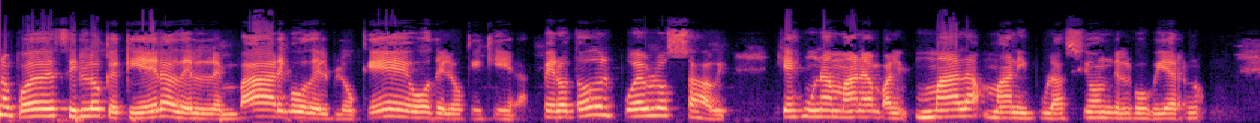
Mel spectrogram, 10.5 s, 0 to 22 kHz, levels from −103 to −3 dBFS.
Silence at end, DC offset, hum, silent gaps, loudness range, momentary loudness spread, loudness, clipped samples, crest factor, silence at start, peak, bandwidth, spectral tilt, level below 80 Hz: 0 s; under 0.1%; none; none; 3 LU; 9 LU; -16 LUFS; under 0.1%; 14 dB; 0 s; -2 dBFS; 9.8 kHz; -4.5 dB/octave; -56 dBFS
